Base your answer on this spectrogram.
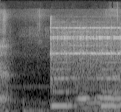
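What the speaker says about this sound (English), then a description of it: "Okay, so now we're just going to check all the main alarms." A fire alarm test in a flight simulator cockpit: after a quiet half-second, an electronic warning tone cuts in and pulses in repeated bursts at low volume.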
